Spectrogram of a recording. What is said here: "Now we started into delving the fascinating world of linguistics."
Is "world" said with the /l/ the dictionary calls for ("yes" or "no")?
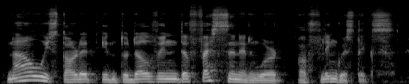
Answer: no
